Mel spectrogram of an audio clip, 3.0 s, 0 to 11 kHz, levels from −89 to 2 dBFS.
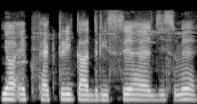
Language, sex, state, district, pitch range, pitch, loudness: Hindi, male, Bihar, Vaishali, 150-165 Hz, 155 Hz, -15 LUFS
